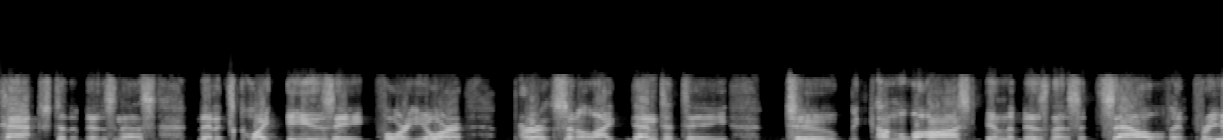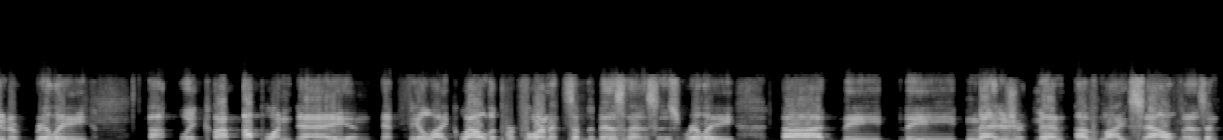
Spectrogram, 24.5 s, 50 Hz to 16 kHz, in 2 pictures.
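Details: Adult man with spasmodic dysphonia, onset around 2010 and diagnosed in 2012, a rare neurological disorder causing partial voice loss; much improved over about a decade but voice still described as a bit unique; real; spasmodic dysphonia.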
